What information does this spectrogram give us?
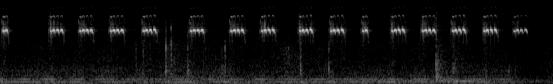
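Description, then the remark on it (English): A cricket chirps in a steady, even rhythm, about fourteen shrill high-pitched pulses over a few seconds, clear above a faint low hum, with no one talking. “It may as well be crickets because the budget is all spin and no substance.”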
